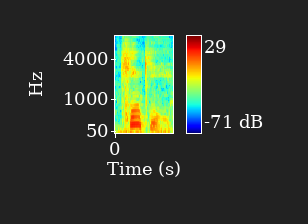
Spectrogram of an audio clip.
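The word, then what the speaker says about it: quinqui: but they are called it's weird because spelled q-u-i-n-q-u-i but it's called kinky collection and uh what i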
